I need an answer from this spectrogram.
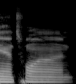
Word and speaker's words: Antoine: They don't call you Anton, do they? Nah, they call me. My mom calls me Antoine. Most people just call me. It's interesting too. Your name is spelled Antoine, right? Yes, I usually say it's French.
